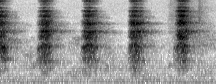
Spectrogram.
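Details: Four short, breathy, unvoiced, noisy exhaled puffs with the ribs pressed and the belly drawing in: forced huffs used instead of coughing or throat clearing for a sore throat and ribs during spring allergies or a cold.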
